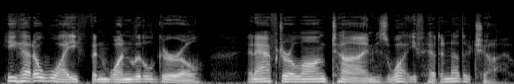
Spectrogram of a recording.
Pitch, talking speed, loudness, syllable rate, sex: 115 Hz, 210 wpm, -17 LUFS, 5.0 syllables/s, male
